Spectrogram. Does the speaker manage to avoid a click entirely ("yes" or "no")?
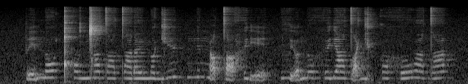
no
